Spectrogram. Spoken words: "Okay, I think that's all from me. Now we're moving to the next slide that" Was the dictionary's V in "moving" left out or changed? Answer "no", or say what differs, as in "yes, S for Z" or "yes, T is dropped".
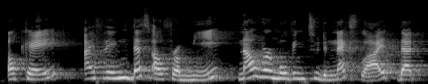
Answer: no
